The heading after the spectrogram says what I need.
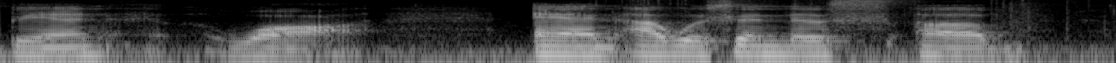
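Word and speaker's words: Biên Hòa: bin wah bei in and then HOA this pronounced bin wah and I was in this space and there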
